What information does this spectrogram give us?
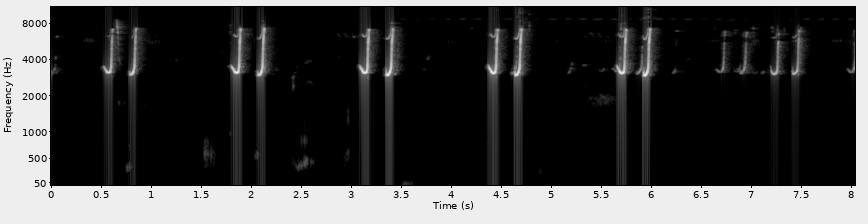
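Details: Rain quail calling: crisp, metallic doubled notes, chrink-chrink, spaced evenly about every second and a quarter, with fainter distant pairs at the end and a few soft low sounds.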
